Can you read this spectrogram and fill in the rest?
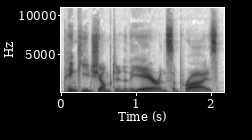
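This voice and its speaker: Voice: low-pitched, normal speed, sharp tone, dry recording. A narrator reading a scripted story aloud as a fan fiction reader.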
